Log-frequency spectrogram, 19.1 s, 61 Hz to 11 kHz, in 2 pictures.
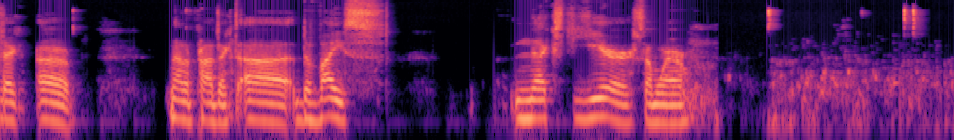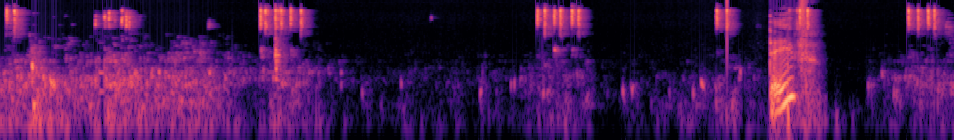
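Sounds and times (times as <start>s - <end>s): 
speech: 0.0s - 0.9s, 1.7s - 3.9s, 5.1s - 8.8s, 17.2s - 17.8s
computer keyboard typing: 12.2s - 12.6s, 14.9s - 15.4s, 16.7s - 17.0s, 18.6s - 19.0s
computer keyboard key clicks: 14.9s - 15.4s, 18.6s - 19.0s.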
